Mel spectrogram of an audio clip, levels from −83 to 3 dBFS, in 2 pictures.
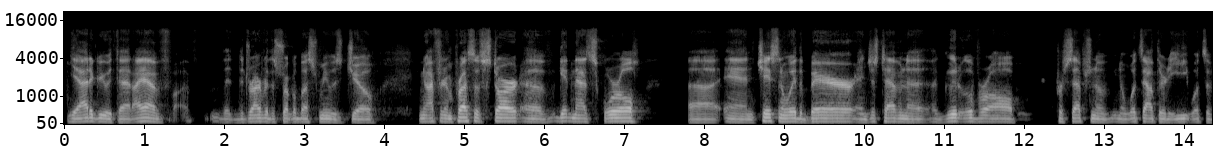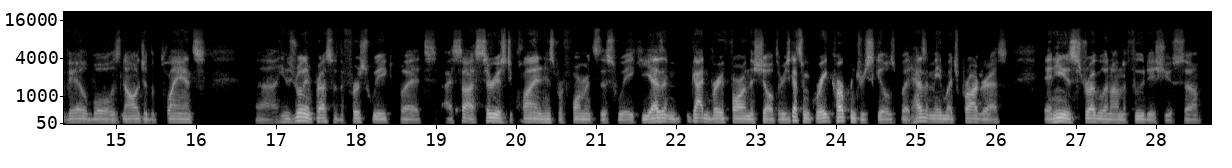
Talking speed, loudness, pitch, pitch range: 220 wpm, -30 LUFS, 105 Hz, 95-110 Hz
